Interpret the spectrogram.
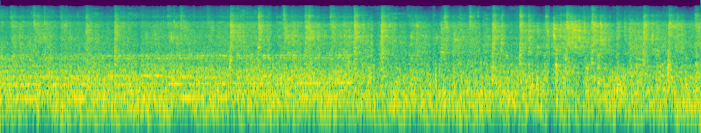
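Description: A train in motion, heard from aboard: a steady rolling rumble with wheels clicking over rail joints, and a steady hum that fades out about halfway through.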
